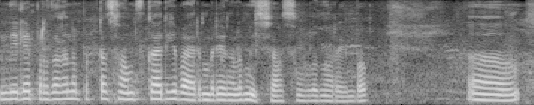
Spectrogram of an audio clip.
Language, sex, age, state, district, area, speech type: Malayalam, female, 60+, Kerala, Idukki, rural, spontaneous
